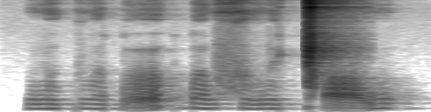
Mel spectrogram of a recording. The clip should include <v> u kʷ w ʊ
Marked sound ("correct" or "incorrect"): incorrect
